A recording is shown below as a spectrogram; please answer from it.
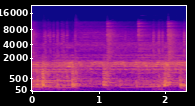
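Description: Electronic drum kit played along to a heavy rock song: bass drum, snare and cymbal hits about two a second over the song's sustained bass and guitar.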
